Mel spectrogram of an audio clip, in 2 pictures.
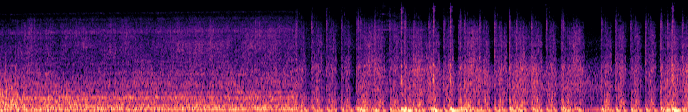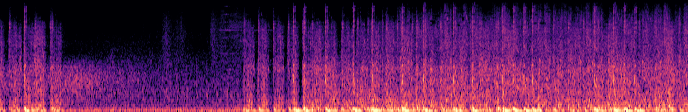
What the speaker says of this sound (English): Is that his tail gunner shooting at me?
